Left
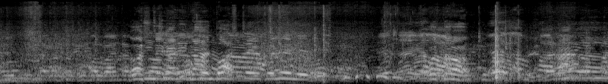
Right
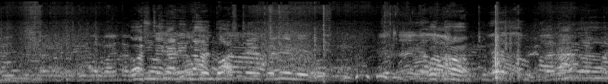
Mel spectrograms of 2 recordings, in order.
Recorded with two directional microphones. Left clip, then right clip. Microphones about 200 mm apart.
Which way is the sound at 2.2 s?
25° left (ahead or behind).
